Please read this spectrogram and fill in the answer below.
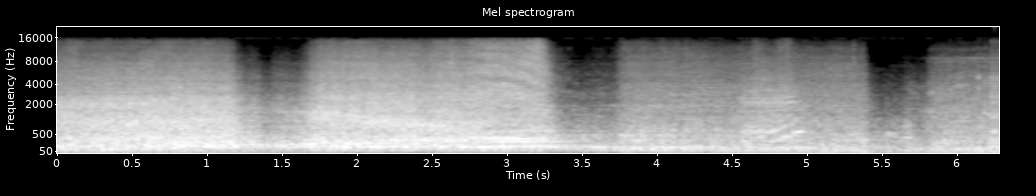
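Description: Street traffic noise: a steady rush of passing vehicles, with a faint engine hum around the middle, that drops away abruptly twice.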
